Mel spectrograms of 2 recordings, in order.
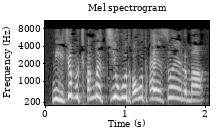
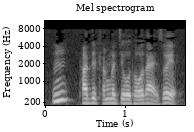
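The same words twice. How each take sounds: First: Higher, louder, stress on 这, falling; an exasperated emperor scolds him, stressing 这; angry retort. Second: Said in the usual way. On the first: Acted. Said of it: "李世民气的". (生气地质问，重读“这”)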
